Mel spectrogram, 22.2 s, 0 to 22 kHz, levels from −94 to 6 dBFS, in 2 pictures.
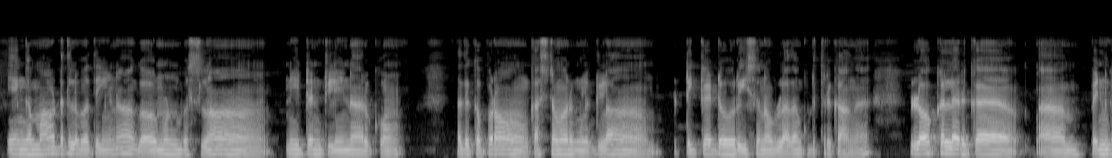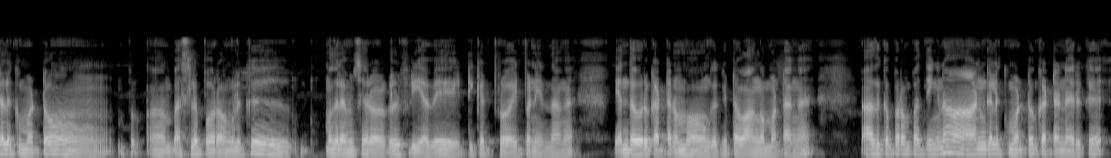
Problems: none marked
